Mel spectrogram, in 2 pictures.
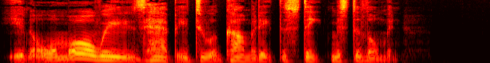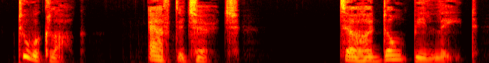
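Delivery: lightly voiced sly southern boss. Haddock's voice in dialogue.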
